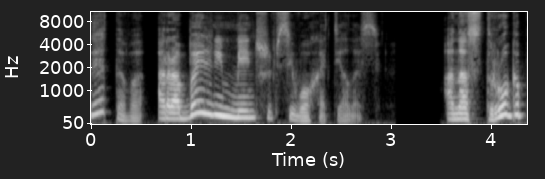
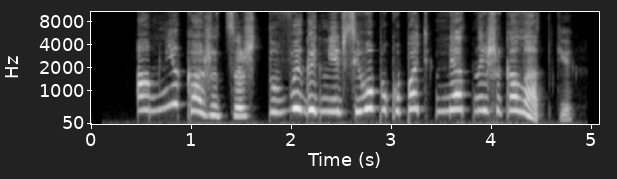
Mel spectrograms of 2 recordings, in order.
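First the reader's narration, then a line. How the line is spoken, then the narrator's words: Sudden thin little voice. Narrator (Russian): вдруг тонким голоском заявила Розмари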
